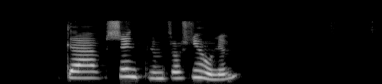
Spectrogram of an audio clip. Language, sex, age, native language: Icelandic, female, 8, Icelandic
